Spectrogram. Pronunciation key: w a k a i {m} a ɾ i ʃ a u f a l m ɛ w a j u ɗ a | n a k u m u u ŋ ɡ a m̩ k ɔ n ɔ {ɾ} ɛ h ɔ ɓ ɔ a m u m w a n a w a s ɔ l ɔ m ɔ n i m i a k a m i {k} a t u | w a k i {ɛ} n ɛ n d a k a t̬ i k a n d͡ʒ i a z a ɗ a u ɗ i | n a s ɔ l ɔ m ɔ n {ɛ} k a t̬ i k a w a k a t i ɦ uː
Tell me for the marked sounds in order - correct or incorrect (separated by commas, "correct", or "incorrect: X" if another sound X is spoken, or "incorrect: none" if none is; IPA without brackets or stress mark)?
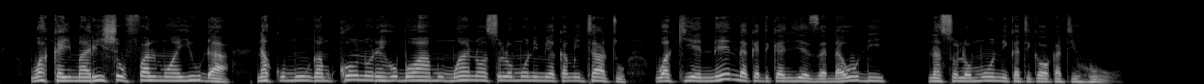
correct, correct, incorrect: t, correct, incorrect: i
